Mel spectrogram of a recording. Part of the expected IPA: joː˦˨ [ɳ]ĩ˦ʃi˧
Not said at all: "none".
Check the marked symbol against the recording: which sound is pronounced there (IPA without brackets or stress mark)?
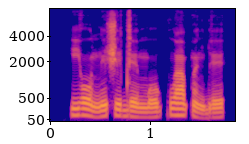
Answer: n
